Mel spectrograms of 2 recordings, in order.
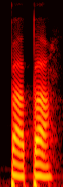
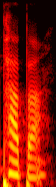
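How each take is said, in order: First: It is said with the Spanish stress pattern. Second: It is said with the German stress pattern. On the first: "Im Spanischen Papa" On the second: "Genauso wie Papa"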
